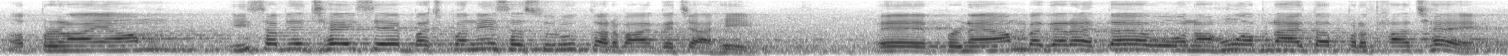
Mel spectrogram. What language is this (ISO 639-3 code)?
mai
